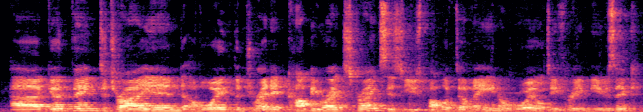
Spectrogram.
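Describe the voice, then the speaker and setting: A man gives a casual how-to panel talk, explaining things step by step. He is heard from a distance in a very reverberant room, with faint noise behind him. His voice sits at an ordinary middle pitch. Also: fairly bright tone. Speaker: panel presenter. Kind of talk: instructional convention panel talk. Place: indoor convention panel room, recorded from a distance.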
